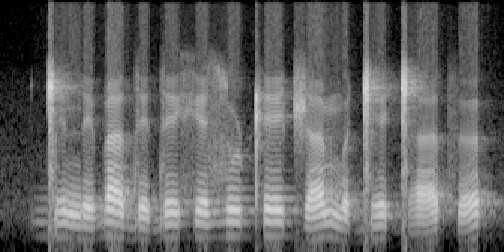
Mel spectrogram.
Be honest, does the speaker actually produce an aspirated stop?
yes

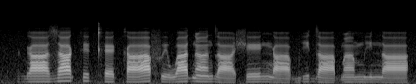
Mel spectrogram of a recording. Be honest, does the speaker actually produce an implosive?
yes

